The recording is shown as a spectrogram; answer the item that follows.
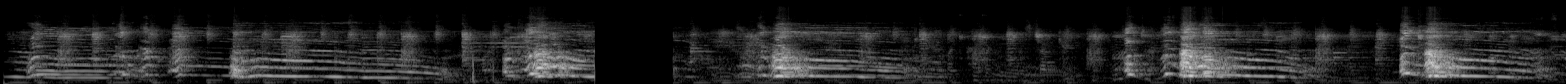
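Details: A pet hound howling while its owner teaches it to howl: long, drawn-out, wavering howls that slide downward in pitch, given in a series of several bouts with a brief break midway, a voice faintly heard between.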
